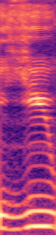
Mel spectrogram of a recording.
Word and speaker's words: EWE: It's called the U Wedding Fair. It's spelt EWE and it stands for the Eclectic Wedding Extravaganza.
